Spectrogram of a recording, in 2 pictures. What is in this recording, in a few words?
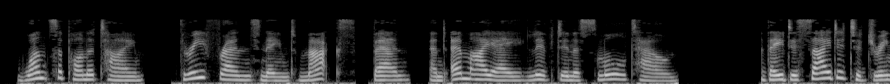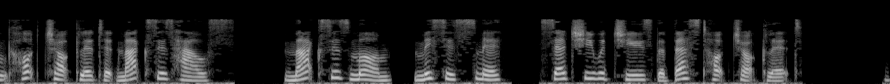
ESL Short Stories for Kids Beginner SLOW Reading; The Hot Chocolate Mystery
